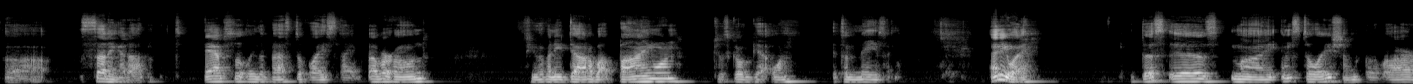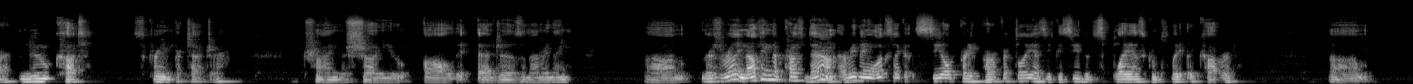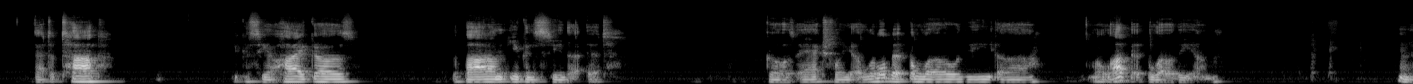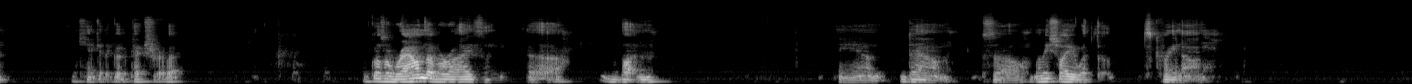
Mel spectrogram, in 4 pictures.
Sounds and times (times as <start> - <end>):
Speech: 0.0 - 4.4, 5.2 - 9.1, 9.9 - 10.5, 11.1 - 16.6, 17.2 - 19.9, 20.6 - 26.6, 27.4 - 29.5, 30.6 - 31.9, 32.8 - 34.6, 35.9 - 40.6, 42.2 - 44.3, 46.0 - 49.1, 50.7 - 54.7.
